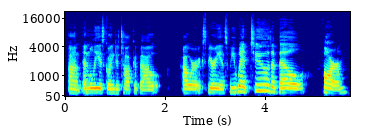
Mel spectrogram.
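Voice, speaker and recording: A woman's voice: medium pitch, unhurried, smooth. Casual woman podcaster with whistling S sounds. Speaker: podcast co-host.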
